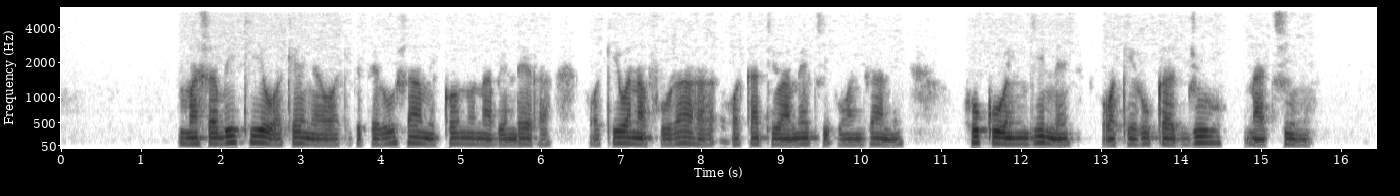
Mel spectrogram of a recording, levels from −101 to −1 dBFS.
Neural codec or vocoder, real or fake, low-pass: none; real; 5.4 kHz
